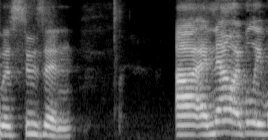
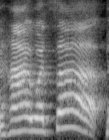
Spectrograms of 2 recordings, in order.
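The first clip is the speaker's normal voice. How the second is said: louder, higher mock-chirpy hello; perky greeting; 6 semitones higher, 7 dB louder, slower than usual. Host reading a viewer's greeting to the audience, perky. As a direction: belt out the viewer's greeting, pitched up.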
